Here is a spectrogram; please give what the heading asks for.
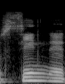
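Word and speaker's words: سين: 네, 다음으로 씬에 대해서 한번 배워보겠습니다. 이 알파벳은 씬이라고 읽고요. 음가로는 소문자 S입니다.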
